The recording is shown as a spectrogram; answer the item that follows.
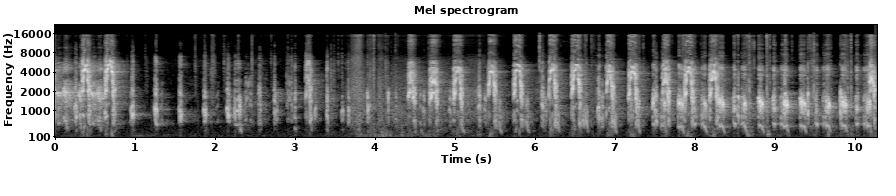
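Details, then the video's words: Chukar partridge giving a fast, irregular run of sharp chuck notes, starting scattered and faint, then growing louder and more regular in the second half, roughly three per second. "keklik sesi chakor birds"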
